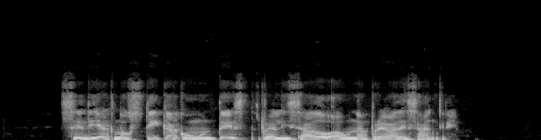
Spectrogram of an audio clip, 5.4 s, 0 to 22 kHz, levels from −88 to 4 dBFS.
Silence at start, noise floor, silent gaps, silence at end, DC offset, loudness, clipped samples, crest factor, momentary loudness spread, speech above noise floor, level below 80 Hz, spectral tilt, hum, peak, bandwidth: 0.6 s; -84 dBFS; none; 0.85 s; under 0.1%; -20 LUFS; under 0.1%; 14 dB; 7 LU; 65 dB; -62 dBFS; -5 dB/octave; none; -6 dBFS; 9.8 kHz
